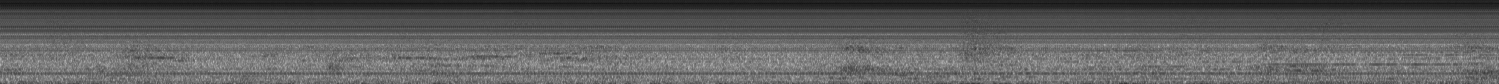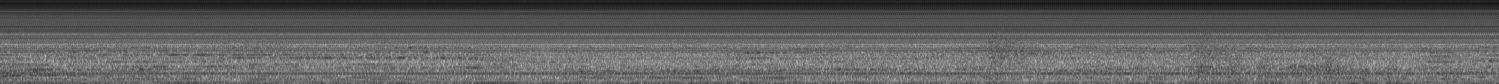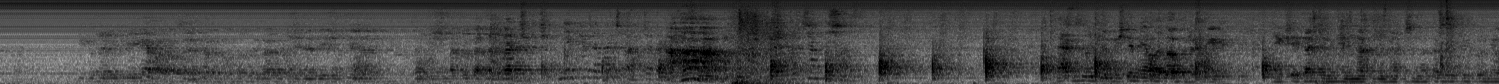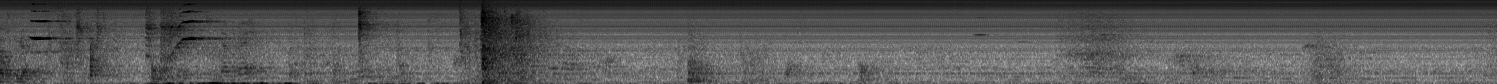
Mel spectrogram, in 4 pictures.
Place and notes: Poznan, Piatkowo district, library entrance - lamp buzz
hypnotic buzz of the lamps in the main hall of the library + distant sounds of the activity in the building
